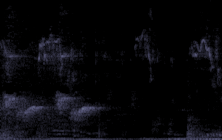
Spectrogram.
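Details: Javan myna chicks aged five days, fed by both parents in turn inside their enclosure, give a short run of raspy, wavering squawks that fade, then restart briefly against a low background hum.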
